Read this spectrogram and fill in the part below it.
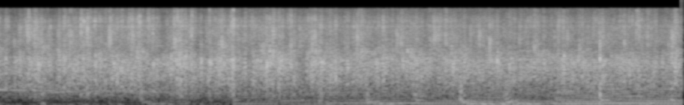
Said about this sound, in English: A little more applause, I think, for Wes Boss and Scott Tolinsky.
